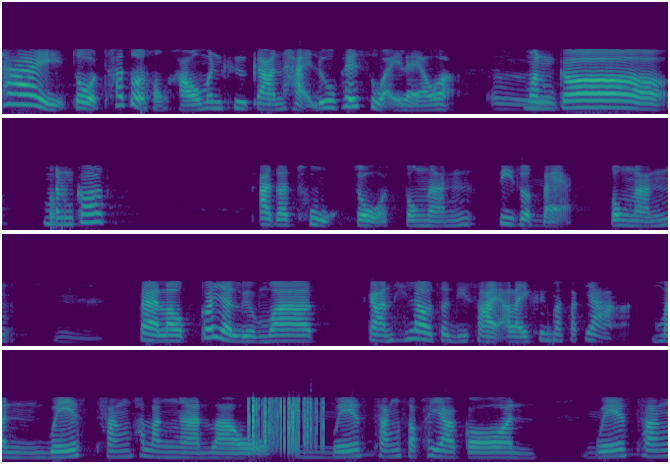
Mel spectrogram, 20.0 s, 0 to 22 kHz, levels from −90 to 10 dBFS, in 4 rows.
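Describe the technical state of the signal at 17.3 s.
Cable scratch noise runs from 16.80 to 17.42 s, so 17.3 s falls inside it. Dense, uneven bursts of crackle and rustle ride over the speech, sitting roughly 5 dB above it for about 0.6 s. The likely cause is a worn cable, connector or control being moved, its contact resistance jumping rapidly and injecting those noise bursts into the line. Beneath it, the narrow 300 Hz to 3.7 kHz telephone band of the G.711 coding carries on.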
